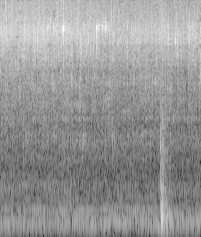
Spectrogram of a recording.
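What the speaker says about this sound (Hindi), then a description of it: "इसके अंदर थोड़ा सा पानी ऐड करके" Water is added to a pot of chicken on the stove, a faint trickling and sizzling hiss that runs quietly throughout with a brief louder splash near the end.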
